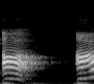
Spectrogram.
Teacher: आ बोलते हैं तो टंग नीचे है, ठीक है, बैक है, लोअर है, ओपन पोजीशन पे है।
